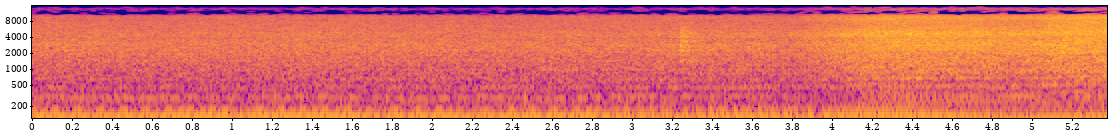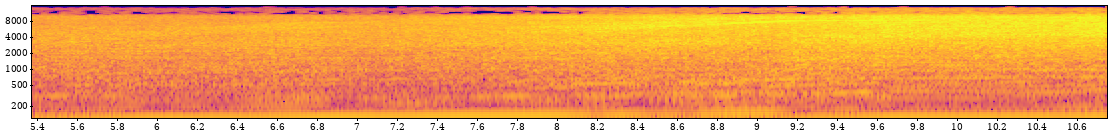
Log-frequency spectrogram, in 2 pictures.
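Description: Turbocharged stock-block Ford 302 V8 in a Fox-body Mustang running on a chassis dyno for a pull. It is choppy and uneven for the first few seconds, then settles into a steadier drone that slowly climbs in pitch. A faint high whistle rises about nine seconds in.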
